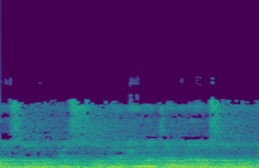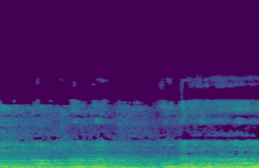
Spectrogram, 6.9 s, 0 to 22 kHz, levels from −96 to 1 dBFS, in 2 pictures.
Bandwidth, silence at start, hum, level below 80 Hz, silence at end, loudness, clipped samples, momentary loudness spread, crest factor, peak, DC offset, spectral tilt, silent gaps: 9.4 kHz; 0 s; none; -36 dBFS; 0 s; -19 LUFS; under 0.1%; 6 LU; 14 dB; -4 dBFS; under 0.1%; -7.5 dB/octave; none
